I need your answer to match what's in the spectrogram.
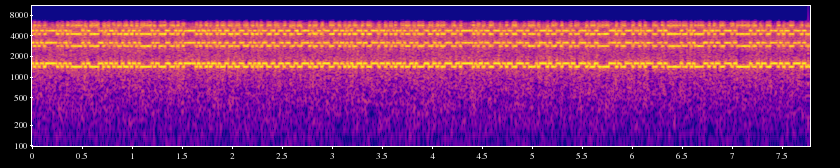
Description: Two-tone teleprinter signal, about 170 Hz shift.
